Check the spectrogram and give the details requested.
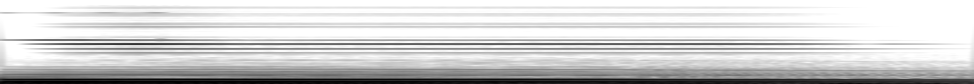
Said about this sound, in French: Mais le bruit persiste dans son oreille droite. Il entend toujours deux sifflements, un grave et un plus aigu.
